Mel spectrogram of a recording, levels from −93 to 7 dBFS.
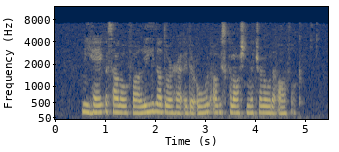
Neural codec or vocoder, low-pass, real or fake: none; 7.2 kHz; real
